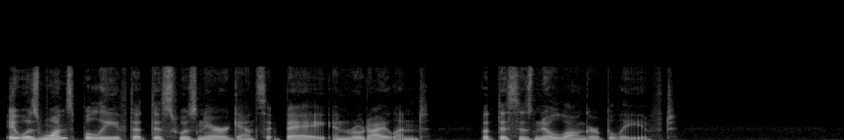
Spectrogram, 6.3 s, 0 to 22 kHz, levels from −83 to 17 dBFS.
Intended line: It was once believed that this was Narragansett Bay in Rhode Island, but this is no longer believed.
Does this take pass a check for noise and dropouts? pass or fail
pass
